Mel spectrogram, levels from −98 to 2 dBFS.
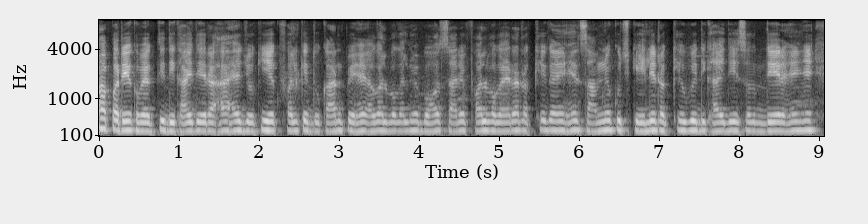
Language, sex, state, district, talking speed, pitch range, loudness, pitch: Hindi, male, Maharashtra, Dhule, 240 wpm, 170-185 Hz, -20 LUFS, 175 Hz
